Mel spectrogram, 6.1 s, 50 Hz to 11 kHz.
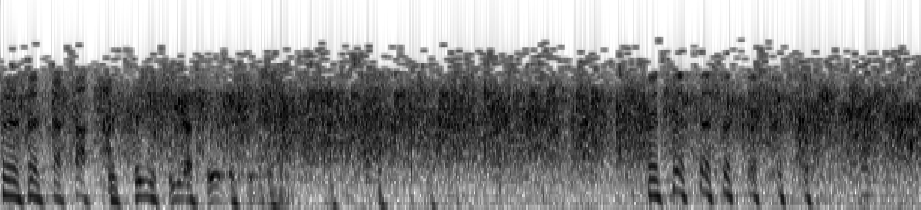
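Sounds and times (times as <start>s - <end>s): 
laughter: 0.0s - 3.0s, 4.1s - 6.1s
crowd applauding for a birthday: 0.0s - 6.1s.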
